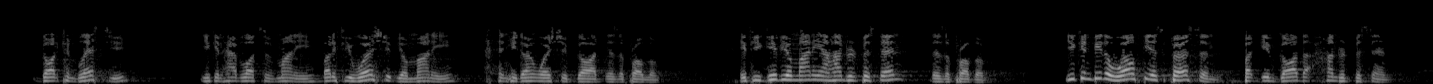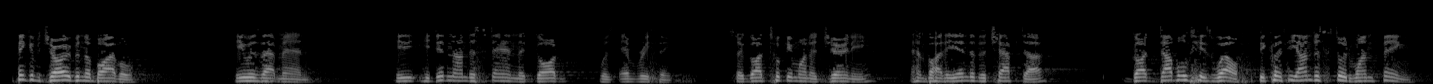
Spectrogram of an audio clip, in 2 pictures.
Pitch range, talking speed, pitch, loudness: 135-180 Hz, 180 wpm, 155 Hz, -35 LUFS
